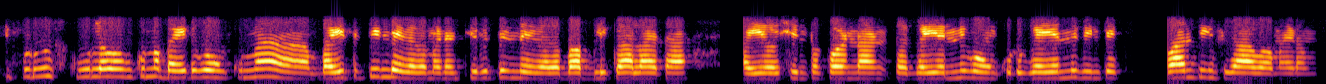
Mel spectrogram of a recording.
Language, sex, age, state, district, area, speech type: Telugu, female, 45-60, Telangana, Yadadri Bhuvanagiri, rural, conversation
